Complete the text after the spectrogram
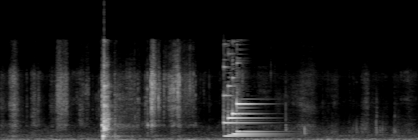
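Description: A plastic box clicks as it is handled.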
